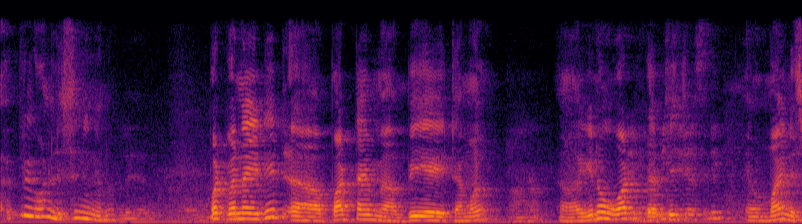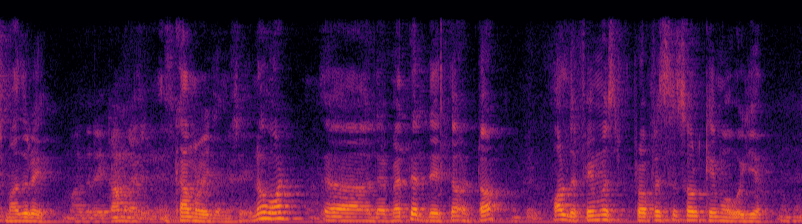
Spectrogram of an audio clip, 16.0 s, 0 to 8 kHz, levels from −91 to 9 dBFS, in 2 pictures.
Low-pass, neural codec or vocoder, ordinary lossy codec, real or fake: 7.2 kHz; none; none; real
